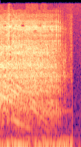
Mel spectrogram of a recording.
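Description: A power drill running as a mechanic's workshop sound effect for a drift racing game, a steady whining whir with pitch sweeps, loud and close, cutting off abruptly near the end.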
